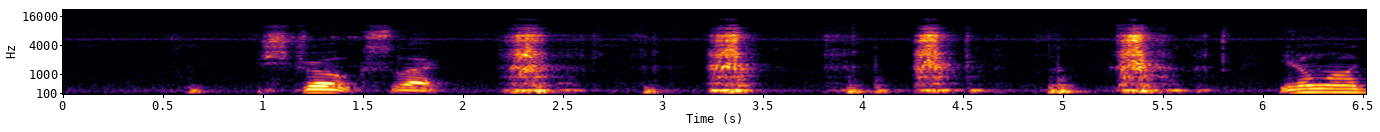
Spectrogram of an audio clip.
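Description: A fine saw rasps through metal in quick, regular strokes.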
